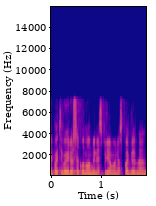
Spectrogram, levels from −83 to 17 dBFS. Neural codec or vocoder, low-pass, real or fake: codec, 16 kHz, 4 kbps, X-Codec, HuBERT features, trained on balanced general audio; 7.2 kHz; fake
